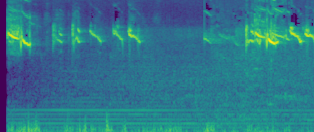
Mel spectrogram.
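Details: A caged serin-type finch (called turnjan/na'ar, possibly Russian stock) sings, as song to stimulate a female to mate, a quick run of high, thin chirps and short down-slurred notes, pausing briefly mid-phrase, over a steady low hum.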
